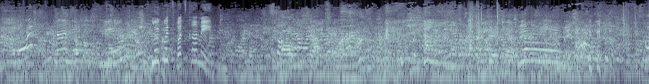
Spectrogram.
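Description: Several people talk and sing loudly in a busy, echoing room.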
